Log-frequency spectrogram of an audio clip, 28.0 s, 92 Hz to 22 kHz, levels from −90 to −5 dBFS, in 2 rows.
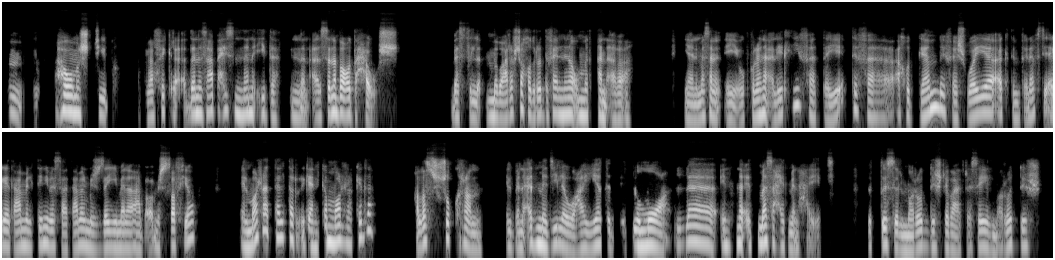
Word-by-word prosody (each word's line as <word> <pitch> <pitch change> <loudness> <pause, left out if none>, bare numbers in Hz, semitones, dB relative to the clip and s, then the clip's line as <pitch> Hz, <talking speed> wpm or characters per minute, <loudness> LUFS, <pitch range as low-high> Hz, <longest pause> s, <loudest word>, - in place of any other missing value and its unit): امم، 180 - -3
امم، - - -8 0.5
هو 190 -1 +8
مش 180 -1 +5
طيبة 165 -3 -5 0.4
على 150 - 0
فكرة، 185 +5 -3
ده 175 - +1
أنا 180 - +3
ساعات 185 +3 0
باحس 195 -2 -2
إن 170 0 0
أنا 180 0 +1
إيه 175 -1 -7
ده، 145 -1 -4 0.4
أصْل 150 +4 +1
أنا 185 0 +5
باقعُد 170 -1 +6
أحوِّش - - +2 0.6
بس - - -4
لأ، - - -2
ما 155 -1 0
باعرفش 145 +8 +2
آخُد 170 -6 +1
رَد 165 +1 -1
فِعل 175 -1 0
إن 170 - +1
أنا 175 - +3
أقوم 165 - +1
متخانقة 160 -2 0
بقى، - - -2 0.7
يعني 130 -1 -2
مثلًا 150 +1 0
إيه، 135 -2 -3
وفلانة 155 +5 +1
قالِت 160 - -3
لي 255 - -1
فاتضايقت 475 - -4
فاخد - - -4
جنب، 205 +7 +3
فشوية 165 +3 +2
أكتِم 140 0 -4
في - - -7
نفْسي 165 +2 -3
آجي 160 - +4
أتعامل 150 +1 -1
تاني 170 +2 -2
بس 155 -3 -3
أتعامل 145 +4 -1
مش 135 -2 -3
زي 145 0 0
ما 145 - +1
أنا 140 -1 +1
هابقى - - -4
مش 145 - +2
صافية، 165 +8 +1 0.6
المرَّة 155 +1 +2
التالتة، 220 +5 0
ر 205 - -5 0.2
يعني 150 -2 +3
كام 190 +3 +2
مرَّة 185 -2 +2
كده 300 +8 -2 0.5
خلاص - - +2
شكرًا، 175 -10 +1 0.3
البني 145 +1 -2
آدمة 170 -1 +4
دي 165 +4 -3
لو 140 -6 +2
عيّطِت 145 +5 -1
بالدموع 160 - +3
لا، 180 0 +2
ات 160 -1 -3
اتمسحت 175 -4 +1
من 140 - -3
حياتي، - - -10 0.4
تتصل 145 -6 -1
ما 125 0 0
أرُدّش، 150 +2 -1
تبعت 140 -2 -3
رسايل 150 -4 -1
ما 120 - -9
أرُدّش 160 0 -3
160 Hz, 180 wpm, -25 LUFS, 145-180 Hz, 0.7 s, هو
